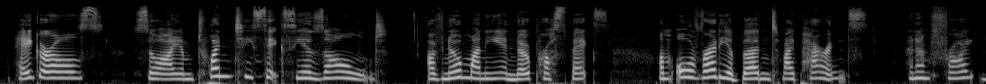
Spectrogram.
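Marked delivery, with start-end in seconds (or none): 1.3-9.9 put-on English accent needing work. A podcast host opening her episode with a quoted line, put-on accent needing work. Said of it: "That accent could use a little work".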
